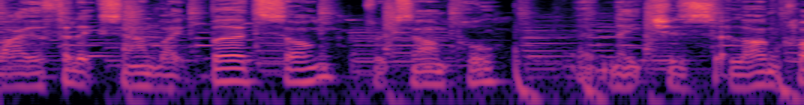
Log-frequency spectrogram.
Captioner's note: bird singing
